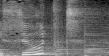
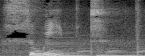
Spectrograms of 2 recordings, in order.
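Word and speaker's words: suite: coco How about this did you say suit No it's sweet sweet try this did you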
